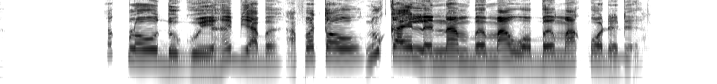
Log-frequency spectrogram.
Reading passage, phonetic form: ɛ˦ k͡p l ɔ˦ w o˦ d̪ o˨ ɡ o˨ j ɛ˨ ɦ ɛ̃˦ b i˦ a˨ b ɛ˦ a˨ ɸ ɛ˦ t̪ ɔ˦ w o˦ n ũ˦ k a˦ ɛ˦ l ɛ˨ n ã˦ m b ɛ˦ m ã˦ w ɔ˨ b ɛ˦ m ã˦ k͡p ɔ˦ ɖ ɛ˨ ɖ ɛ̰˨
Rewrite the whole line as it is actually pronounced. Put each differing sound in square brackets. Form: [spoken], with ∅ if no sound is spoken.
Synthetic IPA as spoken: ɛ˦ k͡p l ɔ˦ w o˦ d̪ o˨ ɡ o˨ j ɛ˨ ɦ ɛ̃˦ b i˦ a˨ b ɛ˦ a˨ ɸ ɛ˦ t̪ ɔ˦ w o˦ n ũ˦ k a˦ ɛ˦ l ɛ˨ n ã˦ m b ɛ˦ m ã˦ w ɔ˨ b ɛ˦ m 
